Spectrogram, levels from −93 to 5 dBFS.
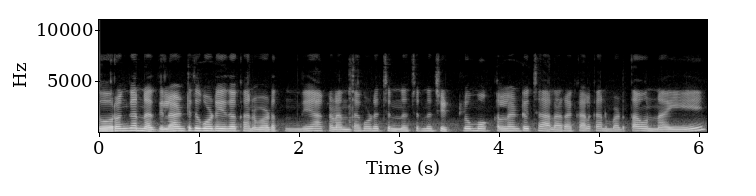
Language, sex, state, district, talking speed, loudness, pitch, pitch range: Telugu, female, Andhra Pradesh, Sri Satya Sai, 165 wpm, -17 LUFS, 190 Hz, 180-200 Hz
